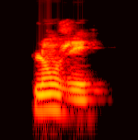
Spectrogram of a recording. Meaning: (noun) 1. dive 2. the forward tilt of an automobile when braking; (verb) feminine singular of plongé
- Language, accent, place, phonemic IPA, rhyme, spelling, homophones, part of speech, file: French, France, Lyon, /plɔ̃.ʒe/, -e, plongée, plongé / plongeai / plongées / plonger / plongés / plongez, noun / verb, LL-Q150 (fra)-plongée.wav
